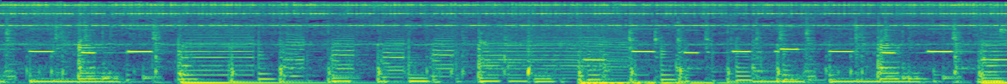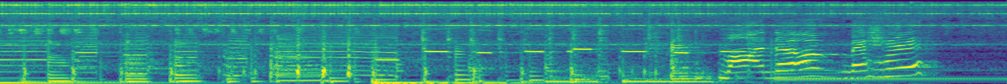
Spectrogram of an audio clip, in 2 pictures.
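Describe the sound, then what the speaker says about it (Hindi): An alarm clock rings in repeated bursts amid busy, musical background sound, loud and continuous throughout. "ये अलार्म क्लॉक इन लोगों को जगाने के लिए होता है"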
